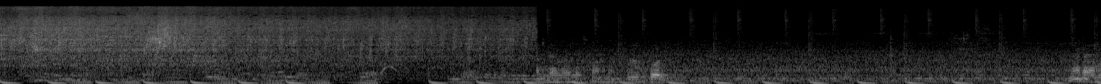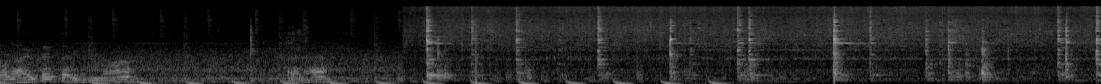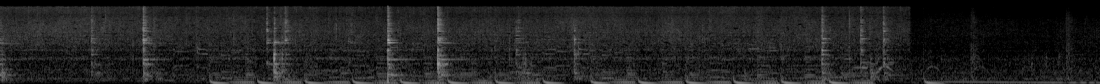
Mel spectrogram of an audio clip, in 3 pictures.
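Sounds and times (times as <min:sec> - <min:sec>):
garlic sizzling in hot oil: 0:00.0 - 0:05.4, 0:15.0 - 0:33.0
metal spatula scraping a pan: 0:15.2 - 0:23.8, 0:24.5 - 0:28.0.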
